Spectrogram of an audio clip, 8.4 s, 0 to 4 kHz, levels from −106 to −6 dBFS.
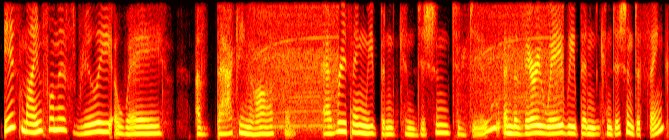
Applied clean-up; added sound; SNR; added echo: none; Domestic sounds, home sounds; 16 dB; none.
